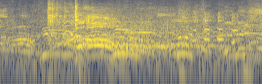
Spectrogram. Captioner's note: metal clanking; crowd chattering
